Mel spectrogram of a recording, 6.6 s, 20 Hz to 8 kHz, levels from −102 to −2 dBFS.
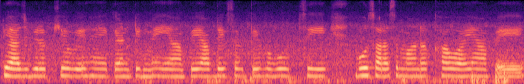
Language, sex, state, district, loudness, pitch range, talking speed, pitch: Hindi, female, Haryana, Rohtak, -20 LUFS, 215-220 Hz, 210 wpm, 215 Hz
